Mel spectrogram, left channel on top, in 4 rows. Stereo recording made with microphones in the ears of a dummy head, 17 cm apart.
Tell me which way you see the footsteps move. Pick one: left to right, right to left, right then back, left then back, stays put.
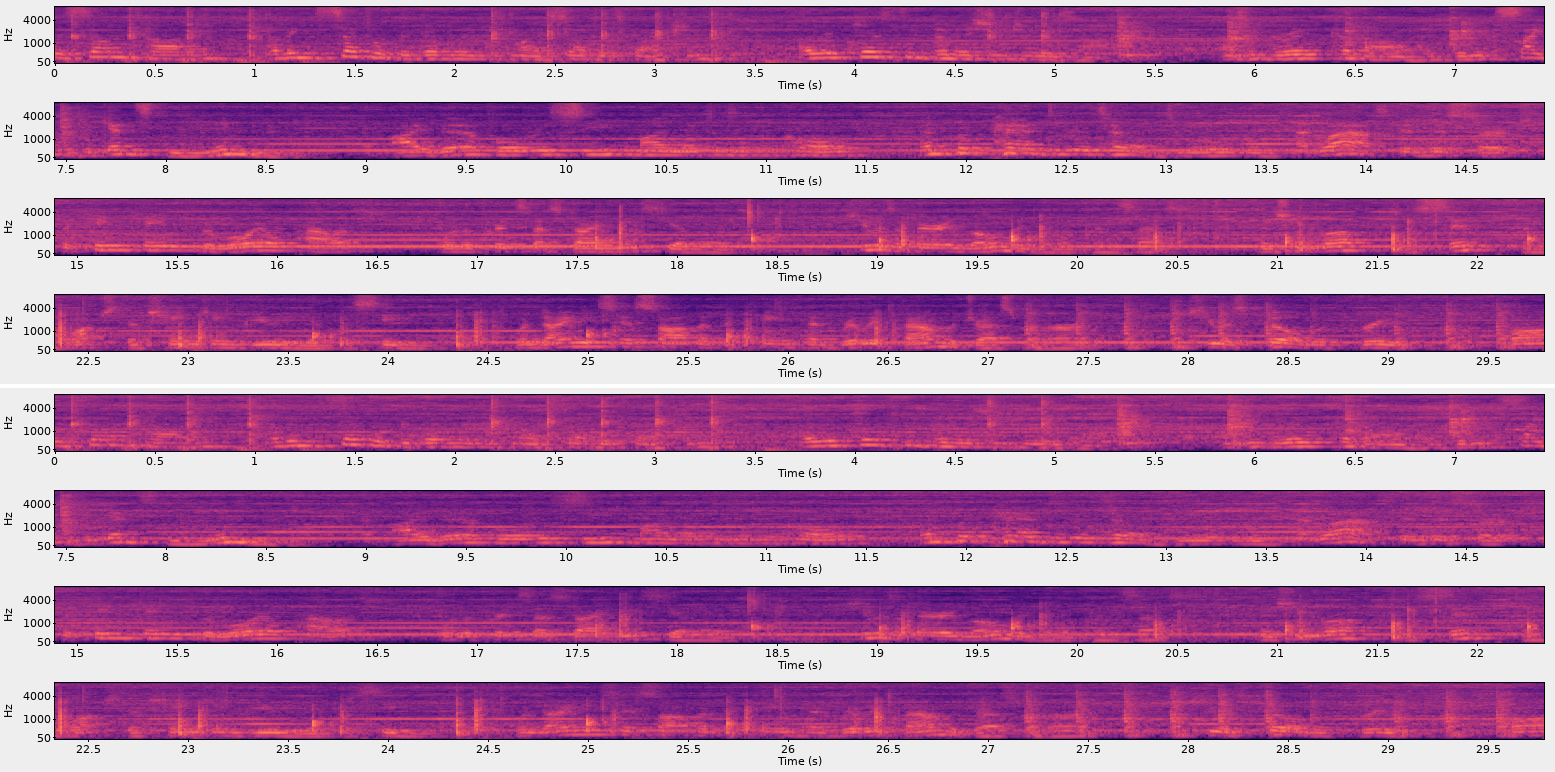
left to right.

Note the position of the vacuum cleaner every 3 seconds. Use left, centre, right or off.
right, right, right, right, centre, left, left, centre, right, right.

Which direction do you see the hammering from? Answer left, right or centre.
right.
